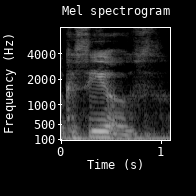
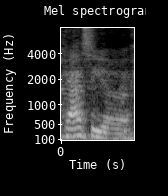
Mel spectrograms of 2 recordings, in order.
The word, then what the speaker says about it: Casio: I got a keyboard, one of those little Casillos, when I was really young. Casillos. One of those Casillos, or however is that how you say it? Casio? Yeah, Casio.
